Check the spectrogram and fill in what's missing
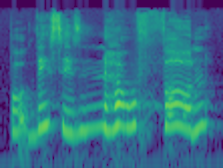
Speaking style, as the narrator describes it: whimpered Little Snow Bear

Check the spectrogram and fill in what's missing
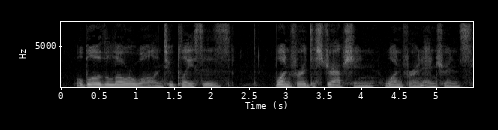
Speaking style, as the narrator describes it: he said

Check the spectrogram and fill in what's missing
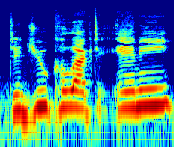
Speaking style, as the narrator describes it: She cried

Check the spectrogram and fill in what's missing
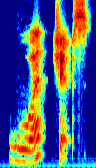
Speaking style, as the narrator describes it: asked Jill, trying to chew slowly

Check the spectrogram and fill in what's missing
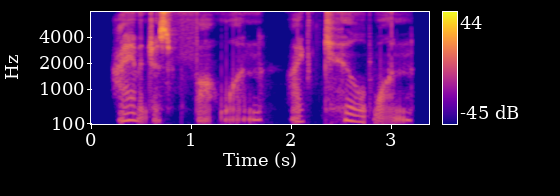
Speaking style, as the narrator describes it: wicked grin, said in a low voice

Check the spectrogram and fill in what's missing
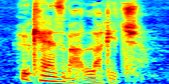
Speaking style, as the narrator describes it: said

